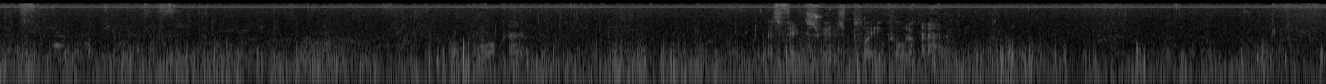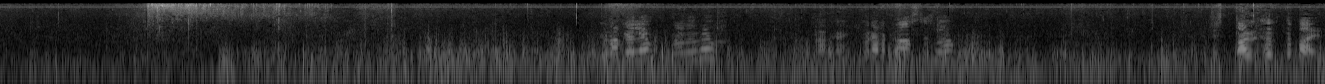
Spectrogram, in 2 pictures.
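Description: Wind blows across the microphone outdoors on open water.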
